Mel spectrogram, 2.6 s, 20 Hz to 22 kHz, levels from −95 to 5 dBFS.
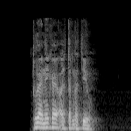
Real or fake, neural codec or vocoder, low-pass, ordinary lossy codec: fake; vocoder, 44.1 kHz, 128 mel bands every 256 samples, BigVGAN v2; 19.8 kHz; AAC, 32 kbps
